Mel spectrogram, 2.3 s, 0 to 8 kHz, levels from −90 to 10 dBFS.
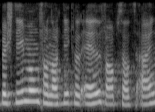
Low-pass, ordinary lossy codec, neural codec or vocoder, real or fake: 7.2 kHz; AAC, 48 kbps; vocoder, 22.05 kHz, 80 mel bands, HiFi-GAN; fake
